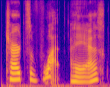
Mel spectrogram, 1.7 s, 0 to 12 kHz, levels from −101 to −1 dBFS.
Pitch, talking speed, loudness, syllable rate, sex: 185 Hz, 180 wpm, -19 LUFS, 4.5 syllables/s, female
